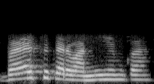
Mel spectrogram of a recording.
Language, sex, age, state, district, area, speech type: Hindi, female, 60+, Uttar Pradesh, Hardoi, rural, conversation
